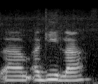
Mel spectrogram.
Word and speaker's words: Agila: For instance, in the film Ang Agila at Ang Araw in the Philippines, that would be pronounced Agila.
